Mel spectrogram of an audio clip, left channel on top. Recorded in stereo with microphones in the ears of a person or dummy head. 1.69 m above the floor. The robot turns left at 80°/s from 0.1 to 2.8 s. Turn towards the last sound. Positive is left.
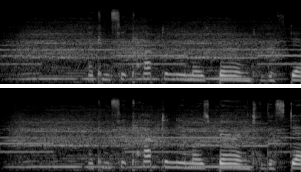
turn(degrees=-130)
